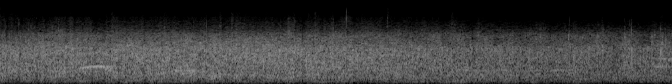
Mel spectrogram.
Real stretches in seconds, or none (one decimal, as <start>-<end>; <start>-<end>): 0.0-0.6; 2.8-3.5; 4.4-6.7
